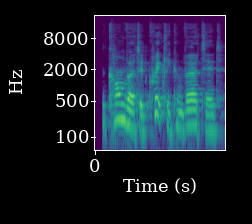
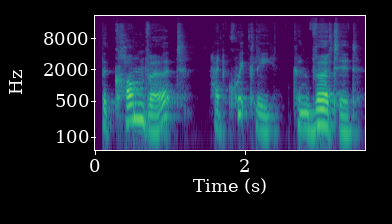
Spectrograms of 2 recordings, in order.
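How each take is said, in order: First: The sentence is read at a natural pace. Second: The sentence is read slowly. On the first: "two more times at a more natural pace" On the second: "I will read once slowly for you to grasp the meaning"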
